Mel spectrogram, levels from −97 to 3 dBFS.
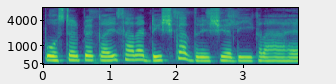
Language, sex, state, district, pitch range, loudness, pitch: Hindi, female, Jharkhand, Garhwa, 195-230 Hz, -15 LUFS, 210 Hz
